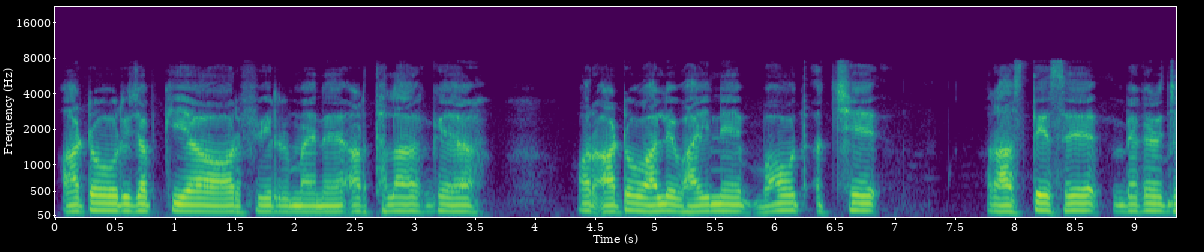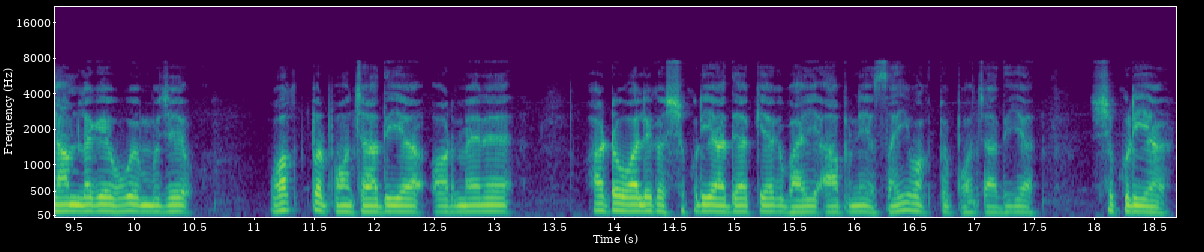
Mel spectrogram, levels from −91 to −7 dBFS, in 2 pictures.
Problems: none marked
